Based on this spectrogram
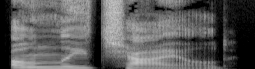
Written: only child

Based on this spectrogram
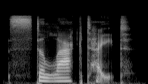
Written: stalactite

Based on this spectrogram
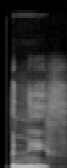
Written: beneath

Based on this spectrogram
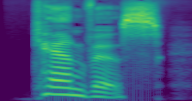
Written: canvas

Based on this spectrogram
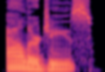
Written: allergies

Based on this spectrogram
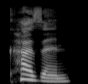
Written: cousin

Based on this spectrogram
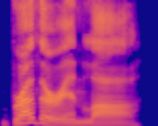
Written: brother-in-law

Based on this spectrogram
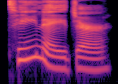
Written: teenager

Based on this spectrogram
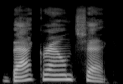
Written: background check

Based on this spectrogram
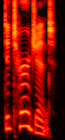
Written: detergent

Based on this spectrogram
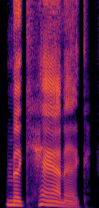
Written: mechanic

